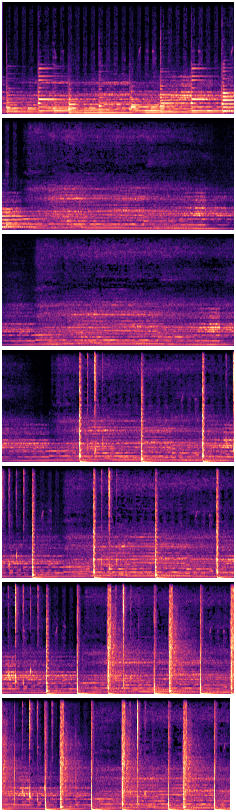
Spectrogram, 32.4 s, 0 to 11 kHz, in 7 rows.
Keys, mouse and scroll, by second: 3.5-4.3 middle drag, 4.3-4.9 scroll down 1, 4.9-7.0 shift+middle drag, 7.0-7.6 scroll up 1, 7.6-8.7 middle drag, 8.7-9.3 scroll up 1, 9.3-10.1 shift+middle drag, 10.1-12.6 scroll up 1, 12.6 click, 13.1-18.9 middle drag, 19.2 alt+middle click, 19.9 shift+middle click, 20.4-21.0 scroll up 3, 21.0 shift+middle click, 21.5 scroll up 1, 22.4 shift+middle click, 22.9 scroll up 2, 23.6 click, 24.1 shift+click, 24.6 shift+click, 25.2 shift+click, 25.6-26.6 middle drag, 26.6-27.1 scroll down 3, 27.2 shift+middle click, 27.8 scroll down 1, 28.6 middle click, 29.3-29.7 scroll down 1, 29.7-32.0 middle drag, 32.0 e.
